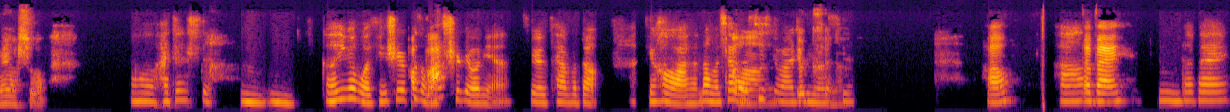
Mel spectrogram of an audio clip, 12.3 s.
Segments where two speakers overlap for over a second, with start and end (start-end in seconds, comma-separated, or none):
7.3-8.5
